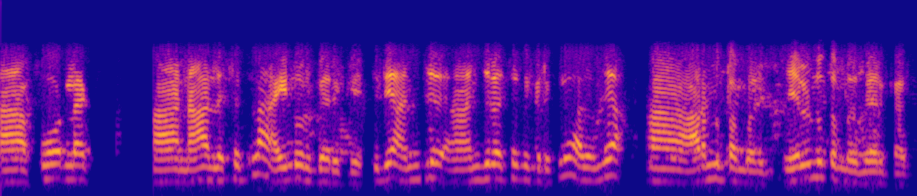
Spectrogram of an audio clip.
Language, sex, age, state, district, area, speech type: Tamil, male, 18-30, Tamil Nadu, Perambalur, rural, conversation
